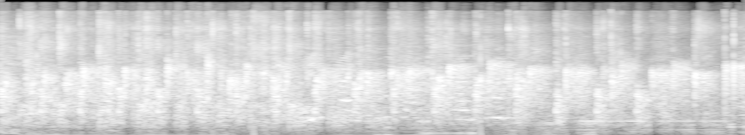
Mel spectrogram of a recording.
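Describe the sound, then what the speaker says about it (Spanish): A church congregation applauding loudly, dense sustained clapping from many hands filling the room, with voices calling out over it. "Den un fuerte aplauso al Señor"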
